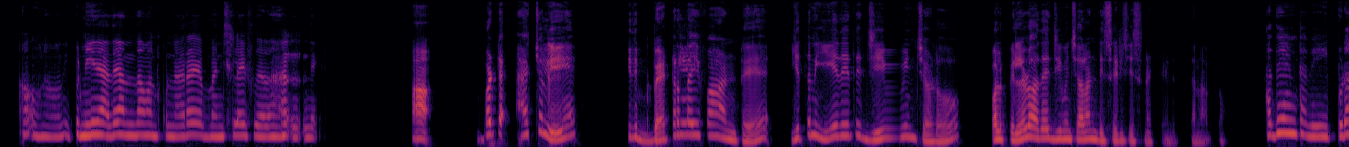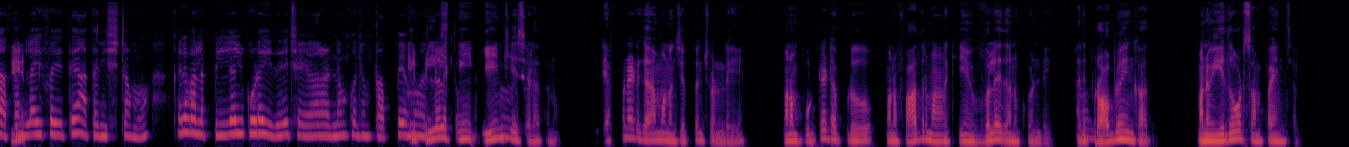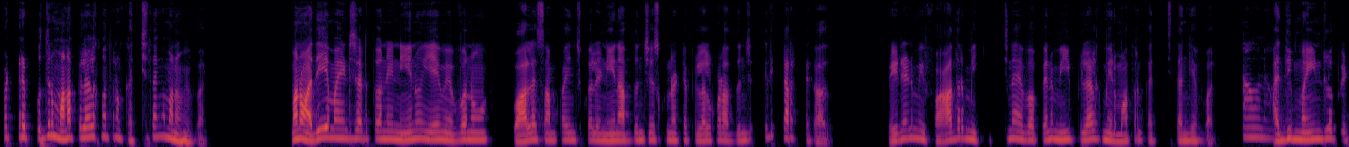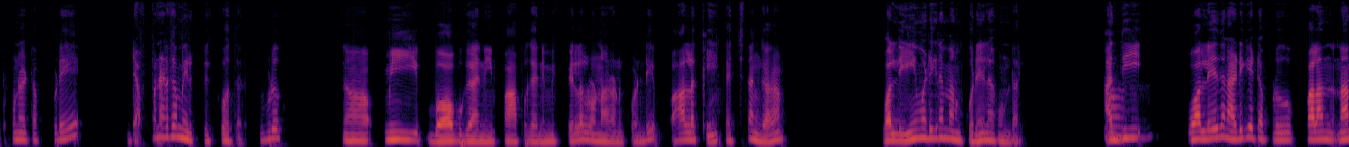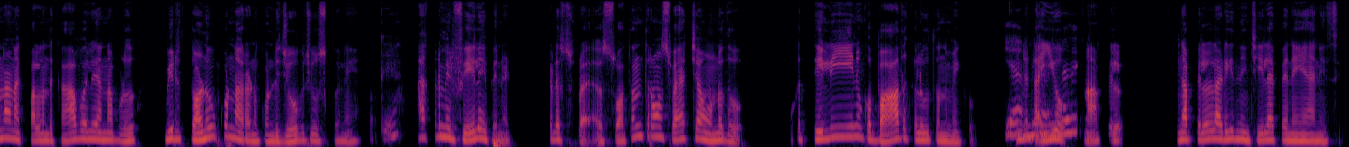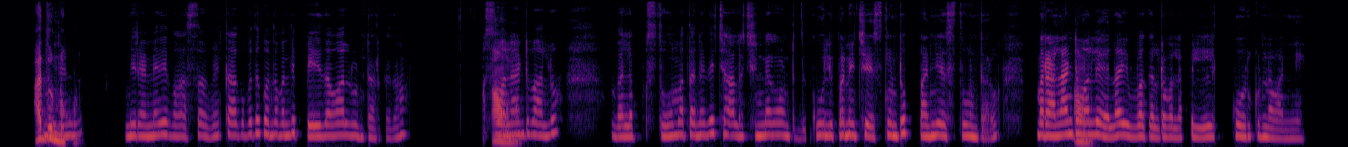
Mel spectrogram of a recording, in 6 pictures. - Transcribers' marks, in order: in English: "లైఫ్"; in English: "బట్ యాక్చువల్లీ"; in English: "బెటర్"; other background noise; in English: "డిసైడ్"; in English: "డెఫినెట్‌గా"; in English: "ఫాదర్"; in English: "బట్"; tapping; in English: "మైండ్ సెట్‌తోని"; in English: "కరెక్ట్"; in English: "ఫాదర్"; in English: "మైండ్‌లో"; in English: "డెఫినెట్‌గా"; in English: "సో"
- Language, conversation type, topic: Telugu, podcast, డబ్బు లేదా స్వేచ్ఛ—మీకు ఏది ప్రాధాన్యం?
